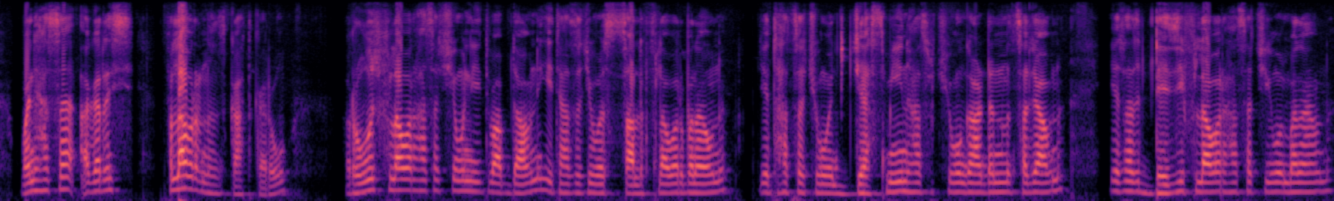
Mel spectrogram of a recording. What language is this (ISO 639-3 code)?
kas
